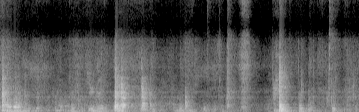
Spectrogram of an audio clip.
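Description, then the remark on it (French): Wooden scraping and creaking noises, with two sharper scrapes standing out among smaller shuffles and knocks, as someone's chair is shifted around. Faint voices murmur underneath. “Non, mais c'est sa chaise.”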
